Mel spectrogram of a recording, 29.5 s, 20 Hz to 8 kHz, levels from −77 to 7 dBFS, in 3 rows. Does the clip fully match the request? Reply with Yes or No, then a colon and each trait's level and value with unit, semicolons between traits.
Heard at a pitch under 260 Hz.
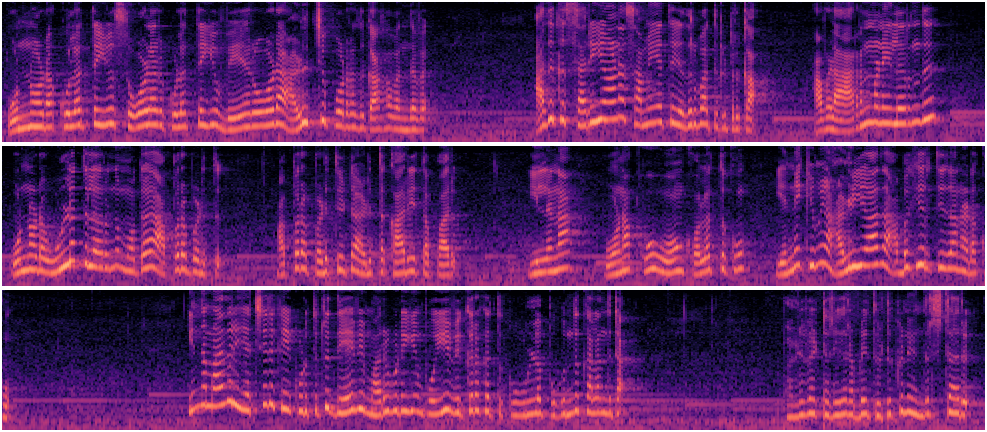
No: very high, 275 Hz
